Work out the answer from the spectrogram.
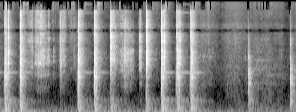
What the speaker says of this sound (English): And mallet it flat, paying attention to the smooth parts in between.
